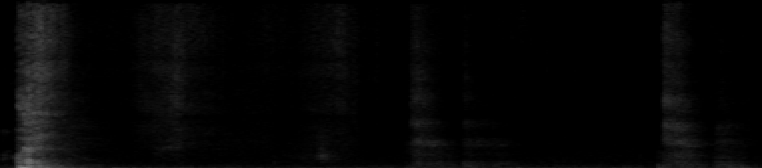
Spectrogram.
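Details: Cough due to lungworm in a grey seal under rescue care: coughing and spluttering, with blood seen at the mouth.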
